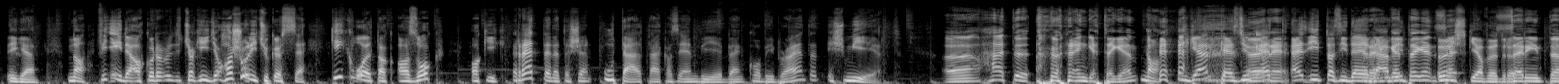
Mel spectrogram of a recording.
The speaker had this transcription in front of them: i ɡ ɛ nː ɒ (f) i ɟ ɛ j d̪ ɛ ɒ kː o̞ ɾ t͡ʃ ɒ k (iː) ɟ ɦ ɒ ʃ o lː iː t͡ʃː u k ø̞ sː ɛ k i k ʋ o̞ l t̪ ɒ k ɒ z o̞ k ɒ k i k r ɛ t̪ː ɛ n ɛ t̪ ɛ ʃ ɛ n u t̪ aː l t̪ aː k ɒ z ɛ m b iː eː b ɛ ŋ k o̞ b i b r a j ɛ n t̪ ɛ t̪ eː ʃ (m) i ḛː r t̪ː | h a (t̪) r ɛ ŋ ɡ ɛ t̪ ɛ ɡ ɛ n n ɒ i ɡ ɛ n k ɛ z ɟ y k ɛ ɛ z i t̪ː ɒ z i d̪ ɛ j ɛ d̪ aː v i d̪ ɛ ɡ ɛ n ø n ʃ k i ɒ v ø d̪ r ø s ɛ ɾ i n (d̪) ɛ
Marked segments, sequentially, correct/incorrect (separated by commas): correct, correct, correct, correct, incorrect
